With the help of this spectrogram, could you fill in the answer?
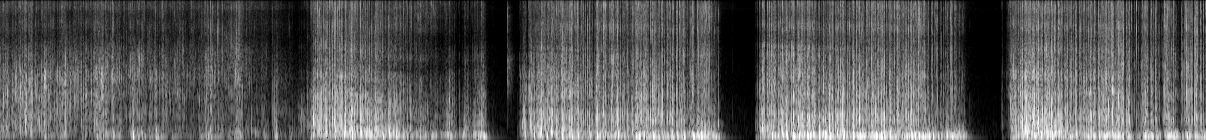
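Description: Long acrylic nails scratch a small, soft, flexible pouch made of aqua rhinestone and glitter mesh fabric, held close to the microphone. A dense, gritty scratching and crinkling comes in sustained bursts, separated by brief silences, and is weighted toward the low and middle range.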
